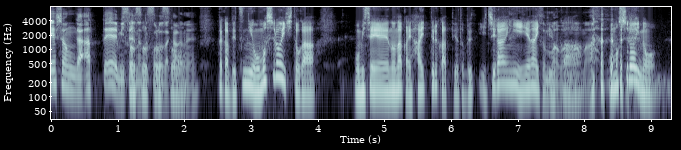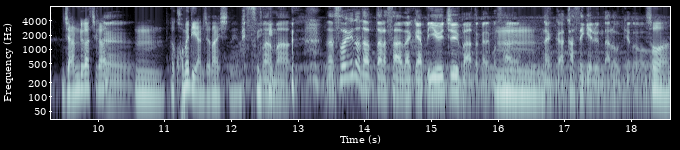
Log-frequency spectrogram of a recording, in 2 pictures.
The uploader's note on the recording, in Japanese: 今回は小雨降る多摩川河川敷よりお送りいたします。コロナ禍でソーシャルディスタンスが叫ばれる中、密室を飛び出し野外での収録を行いました。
